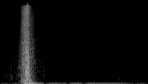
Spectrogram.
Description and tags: A tissue being quickly pulled from a full box of tissues
scrunched, crumpled, paper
